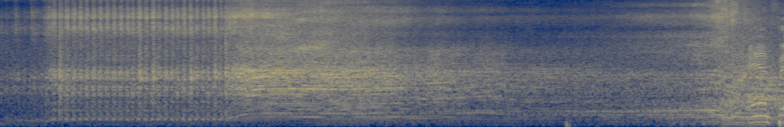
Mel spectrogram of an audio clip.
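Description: Drag race cars launch side by side, a Mustang against a long roof wagon, their engines roaring loudly and revving hard for several seconds, with a surge of engine noise near the end.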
